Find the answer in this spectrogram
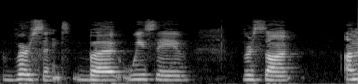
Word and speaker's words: Versant: pronounce yourself oh it's technically if you it's pronounced Versant but we save version I'm not gonna lie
